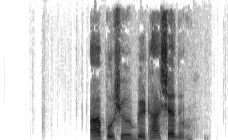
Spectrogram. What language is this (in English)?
Torwali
